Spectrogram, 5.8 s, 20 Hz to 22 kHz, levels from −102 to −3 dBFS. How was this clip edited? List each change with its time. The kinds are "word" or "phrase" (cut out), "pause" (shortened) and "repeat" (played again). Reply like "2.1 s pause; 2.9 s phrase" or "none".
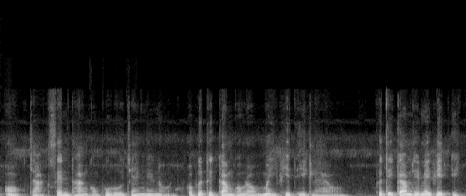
2.3 s pause; 4.4 s pause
